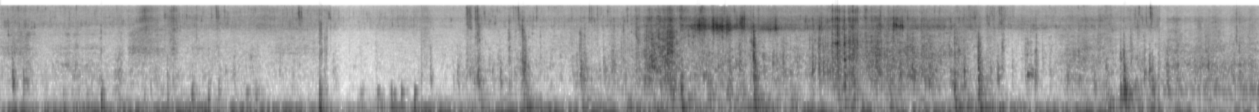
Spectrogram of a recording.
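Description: A canoe being hauled out of the lake onto a wooden dock: the hull knocks and scrapes against the boards, with water splashing and dripping off it.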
